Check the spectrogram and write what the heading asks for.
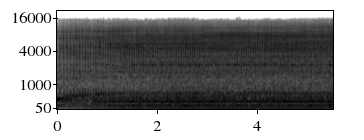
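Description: Motor-like mechanical hum that rises in pitch during the first second, then runs steadily with a high hiss.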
